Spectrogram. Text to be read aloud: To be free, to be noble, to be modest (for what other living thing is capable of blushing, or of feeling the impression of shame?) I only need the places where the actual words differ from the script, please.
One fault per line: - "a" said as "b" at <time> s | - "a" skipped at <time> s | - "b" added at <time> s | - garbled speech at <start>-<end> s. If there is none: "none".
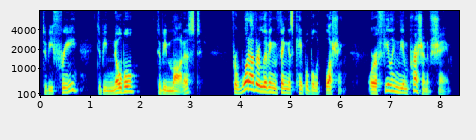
none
